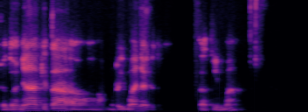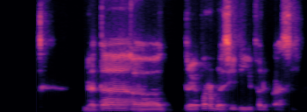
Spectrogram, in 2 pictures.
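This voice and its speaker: A young man from Indonesia, a student, explaining a software project step by step in a screen-recorded walkthrough, often pausing with fillers. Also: lowish voice, low-quality recording. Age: young adult. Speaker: student presenting a project demo.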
